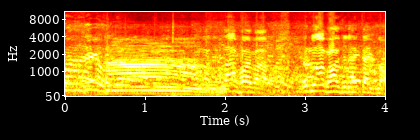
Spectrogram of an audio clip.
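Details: Sahiwal cattle at a crowded Bangladeshi market in Kurigram, 27 July 2024: a strong, resonant moo opens the recording and holds a level pitch for about two seconds, then fades into background voices and softer lowing.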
